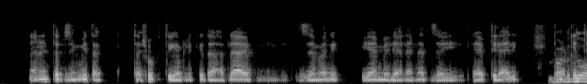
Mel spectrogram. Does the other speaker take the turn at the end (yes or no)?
yes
